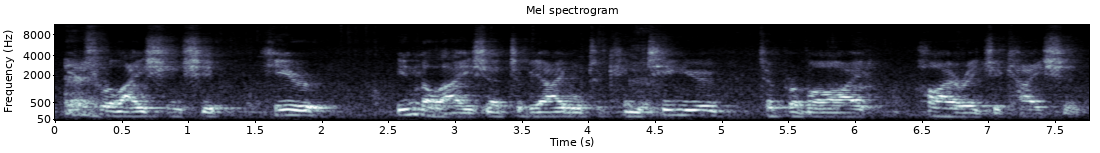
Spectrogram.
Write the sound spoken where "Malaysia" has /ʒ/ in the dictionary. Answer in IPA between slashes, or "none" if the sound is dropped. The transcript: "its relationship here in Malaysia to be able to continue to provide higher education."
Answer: /ʒ/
